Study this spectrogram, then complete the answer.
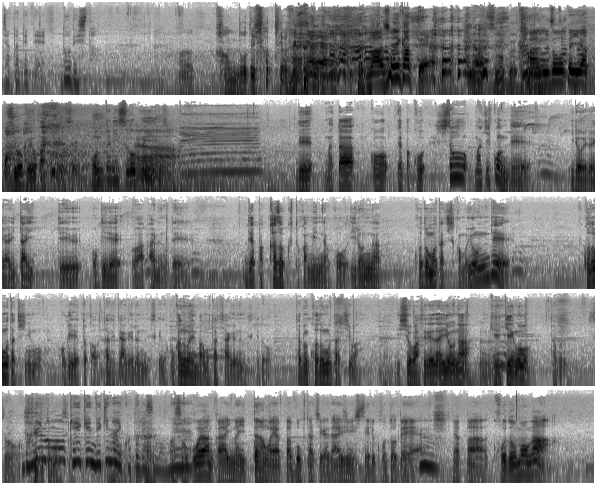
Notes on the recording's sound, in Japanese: ご自宅のお庭で収録させて頂きました。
